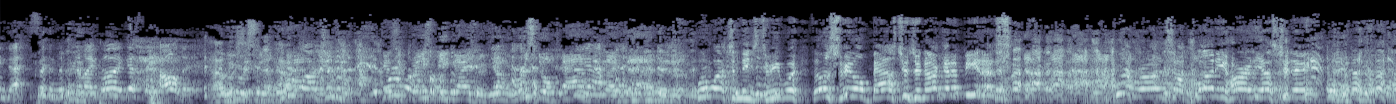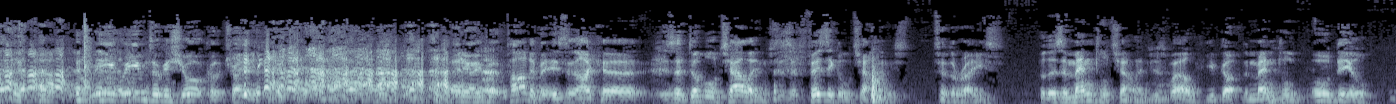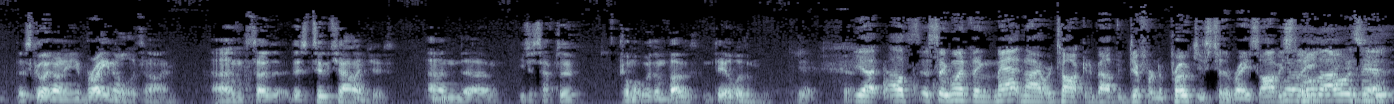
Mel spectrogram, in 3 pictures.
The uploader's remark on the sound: The roundtable discussion of the six teams who were willing to sit around with a couple of microphones. Recorded live at the KYC with an in-studio audience.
